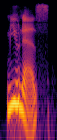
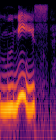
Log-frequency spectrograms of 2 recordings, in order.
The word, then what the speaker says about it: Muniz: a different name but it's pronounced differently so a lot of people will all the time call me Munez okay yep kind of like Frankie Muniz and they're like oh are you related and like no mine doesn't have a thing over the end and whatever yeah yeah so it's pronounced Moo nice and it throws everyone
